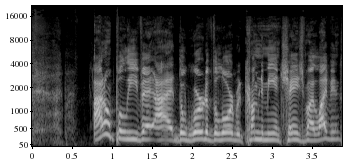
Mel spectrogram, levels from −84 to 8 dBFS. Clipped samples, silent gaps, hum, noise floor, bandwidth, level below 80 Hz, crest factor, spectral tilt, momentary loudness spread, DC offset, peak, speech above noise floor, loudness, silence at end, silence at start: under 0.1%; none; none; -45 dBFS; 17 kHz; -62 dBFS; 18 dB; -5 dB/octave; 5 LU; under 0.1%; -2 dBFS; 25 dB; -20 LUFS; 0 s; 0 s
